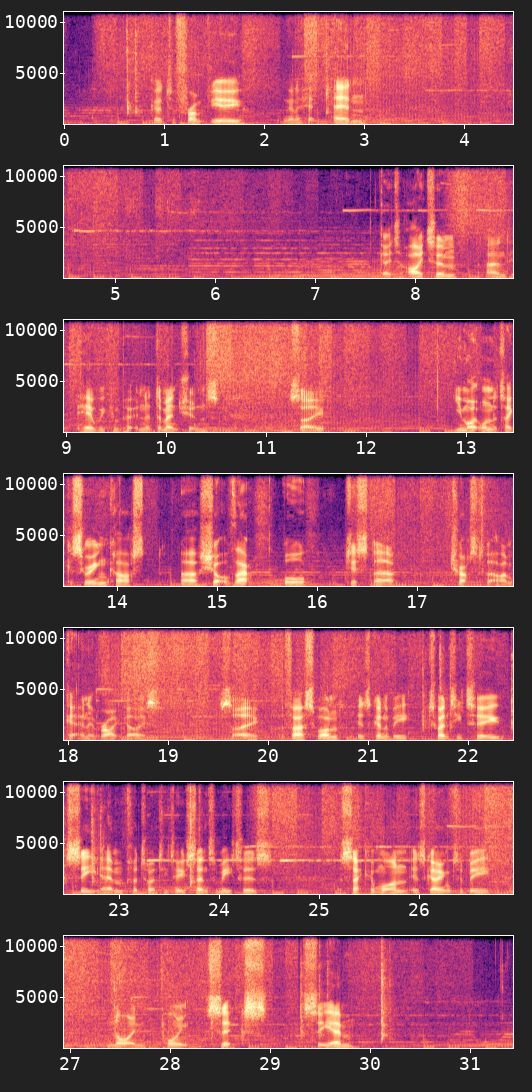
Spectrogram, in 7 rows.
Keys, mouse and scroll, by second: 0.6 KP_1, 2.9 n, 4.0-7.2 scroll up 13, 7.2 click, 7.2-8.8 scroll up 1, 18.9 click, 21.7 KP_2, 24.9 click.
